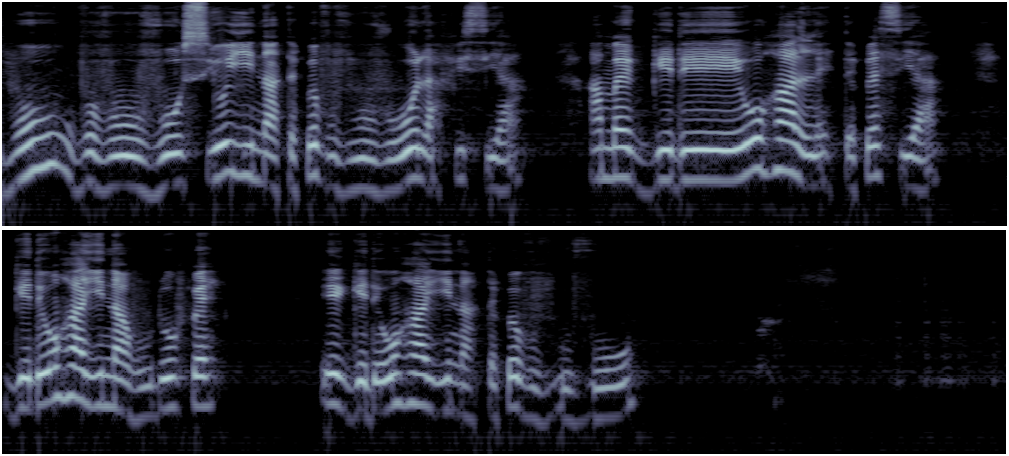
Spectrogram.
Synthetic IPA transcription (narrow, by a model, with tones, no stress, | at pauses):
vu˨˦vo˨vo˨vo˨si˨wo˦ji˦nã˨t̪ɛ˨ɸɛ˦vu˨vu˨vo˨wo˦la˨fi˦si˨a̰˨ | a˨mẽ˨ɡe˨ɖe˨wo˦ɦã˦lɛ˨t̪ɛ˨ɸɛ˦si˨a̰˨ | ɡe˨ɖe˨wo˦ɦã˦ji˦nã˨vu˨ɖo˦ɸɛ˦ | e˦ɡe˨ɖe˨wo˦ɦã˦ji˦nã˨t̪ɛ˨ɸɛ˦vu˨vo˨vo˨wo˦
